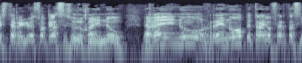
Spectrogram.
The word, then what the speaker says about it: Renault: Renault, se escribe Renault, pero se dice Renault.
